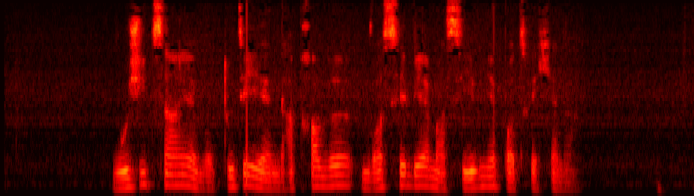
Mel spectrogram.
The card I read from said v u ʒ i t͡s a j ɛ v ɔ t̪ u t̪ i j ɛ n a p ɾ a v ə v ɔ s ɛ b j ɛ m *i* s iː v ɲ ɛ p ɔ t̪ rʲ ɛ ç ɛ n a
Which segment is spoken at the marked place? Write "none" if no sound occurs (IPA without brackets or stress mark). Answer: a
